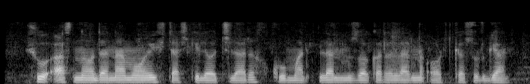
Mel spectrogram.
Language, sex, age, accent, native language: Uzbek, male, 18-24, Farg'ona, Uzbek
